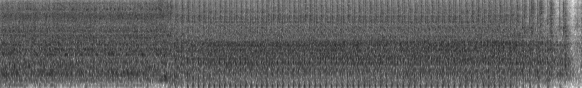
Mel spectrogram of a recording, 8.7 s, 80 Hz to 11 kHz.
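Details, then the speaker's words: Late-90s Craftsman LT 1000 mower with a 15.5hp Kohler Command OHV single-cylinder engine, running with the coil kill wire pulled: it chuffs unevenly at about three beats a second, then fades and dies. The cause is unclear. "oh it's just dying because it's dying"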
